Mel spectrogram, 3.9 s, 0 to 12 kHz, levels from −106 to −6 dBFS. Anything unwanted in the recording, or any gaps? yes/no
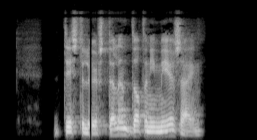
yes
